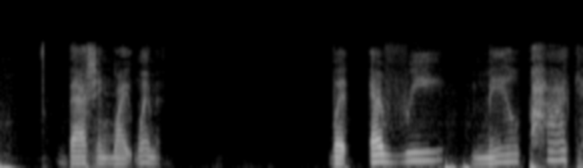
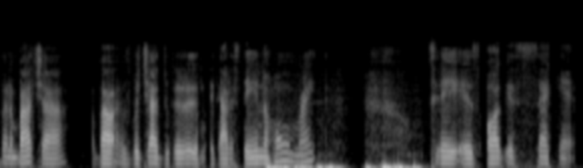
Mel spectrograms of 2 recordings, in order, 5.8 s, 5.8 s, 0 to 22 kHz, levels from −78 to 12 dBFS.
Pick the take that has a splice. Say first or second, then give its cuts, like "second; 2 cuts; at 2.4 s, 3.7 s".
second; 2 cuts; at 1.7 s, 4.3 s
